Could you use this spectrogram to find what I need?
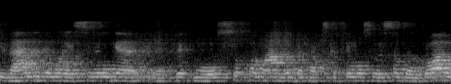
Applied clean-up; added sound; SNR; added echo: neural separator model SepFormer DNS4.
